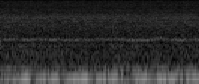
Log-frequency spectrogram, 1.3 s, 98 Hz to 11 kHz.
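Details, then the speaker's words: GMC Sierra 4.3-to-5.3 swap, brand-new alternator charging about 14.3 V at idle: steady high whine over the idle rumble; owner suspects the alternator and plans to swap in the stock one. "sure is noisy though yeah we're getting a good reading there so i just don't like how loud it is can you guys hear that sounds to me like something's up there"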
